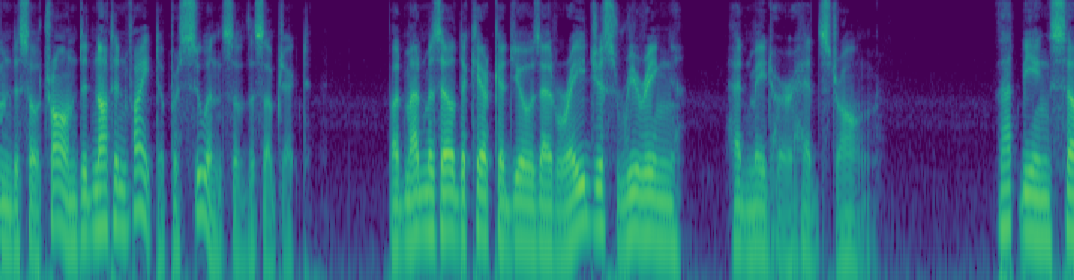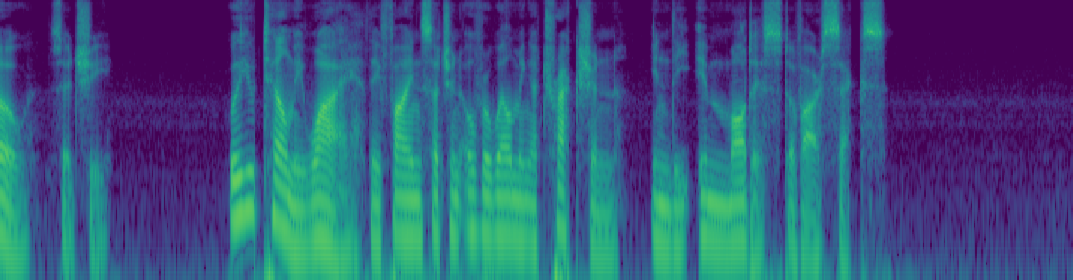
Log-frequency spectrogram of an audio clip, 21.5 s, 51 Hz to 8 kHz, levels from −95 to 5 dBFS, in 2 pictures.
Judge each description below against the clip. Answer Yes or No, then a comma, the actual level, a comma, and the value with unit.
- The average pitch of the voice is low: Yes, low, 105 Hz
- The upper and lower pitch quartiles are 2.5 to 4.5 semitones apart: Yes, average, 4.0 semitones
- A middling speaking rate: No, slow, 115 wpm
